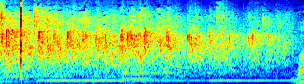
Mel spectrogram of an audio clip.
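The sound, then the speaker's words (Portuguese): A church audience applauds for Jesus Christ in a steady, dense wash of clapping that holds at an even level, with a low sustained hum running underneath throughout. “Dê um aplauso àquele que nos mantém vivos.”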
